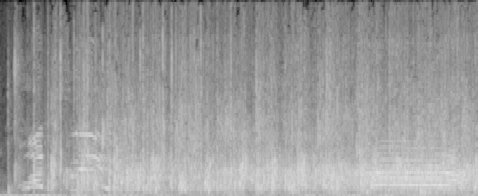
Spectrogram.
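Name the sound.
ovation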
